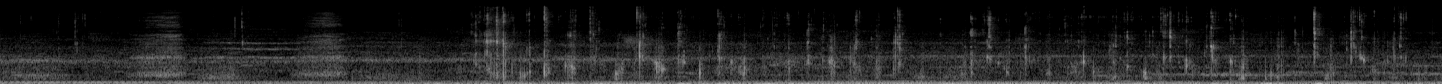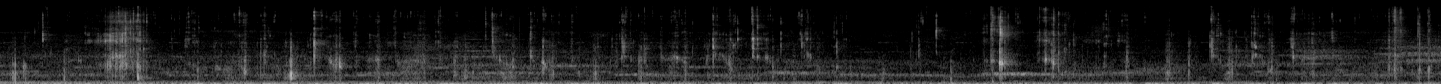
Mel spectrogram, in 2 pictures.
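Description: Close-up chewing and mouth sounds of a person eating beef curry and rice by hand: wet smacking and many quick sharp clicks, over a steady low hum.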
